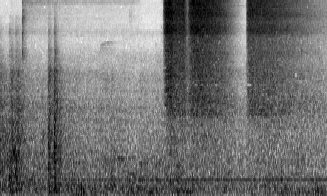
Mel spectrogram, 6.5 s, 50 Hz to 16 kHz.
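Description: Hankyu 1000 series electric train pulling away into the distance, its running rumble slowly fading, with a single clack about a second in. A hiss lasting about a second and a half rises and stops suddenly a little past the middle.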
